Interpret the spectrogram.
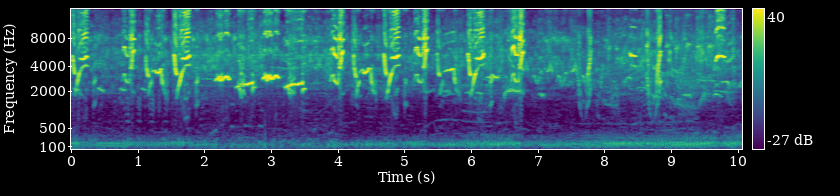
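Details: Fighting oriental magpie-robins sing to stir up emotion. Sharp, repeated whistled notes and quick upward and downward slurs come in short bursts about every second over a constant low drone.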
